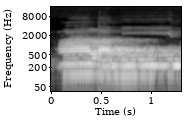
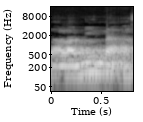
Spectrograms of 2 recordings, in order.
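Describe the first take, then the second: First: The word ends on a consonant. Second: The word ends with a short vowel. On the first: The reader stops at the end of the word. "kalau kita mau bacanya berhenti alamin" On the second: The reading continues without stopping. "Kan alamina aslinya"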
